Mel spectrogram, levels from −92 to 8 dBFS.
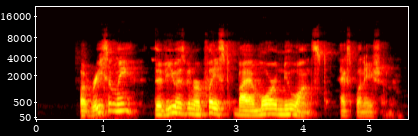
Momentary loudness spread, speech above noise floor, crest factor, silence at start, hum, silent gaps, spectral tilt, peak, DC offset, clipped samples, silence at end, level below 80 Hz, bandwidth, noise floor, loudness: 12 LU; 68 dB; 18 dB; 0.65 s; none; none; -5 dB/octave; -2 dBFS; under 0.1%; under 0.1%; 0.35 s; -66 dBFS; 9.8 kHz; -87 dBFS; -20 LUFS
